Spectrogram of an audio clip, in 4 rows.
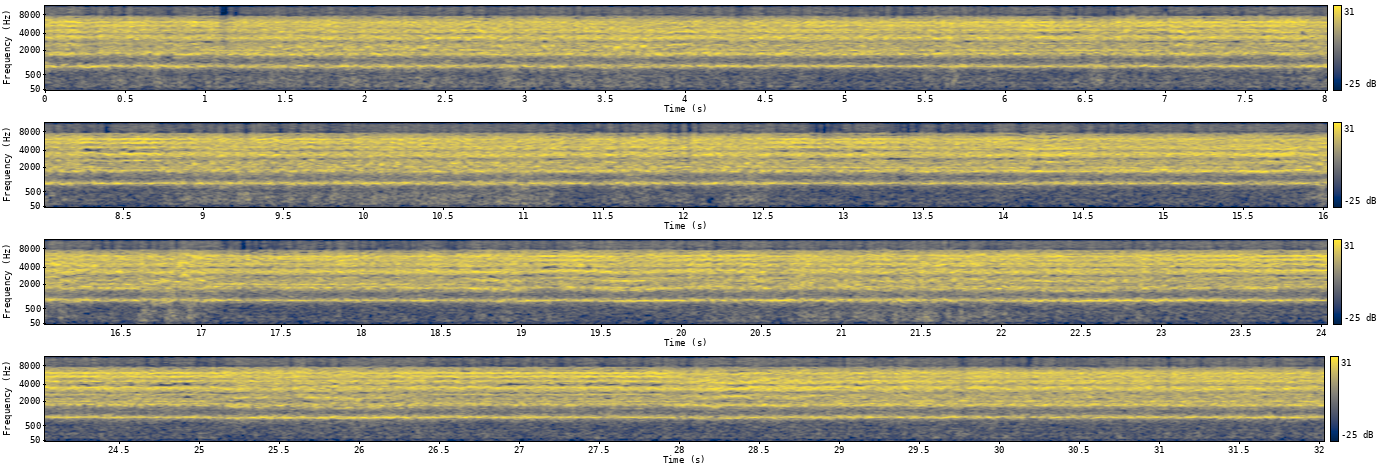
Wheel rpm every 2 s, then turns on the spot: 230, 230, 230, 230, 230, 230, 230, 230, 230, 230, 230, 220, 230, 230, 230, 230.
none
